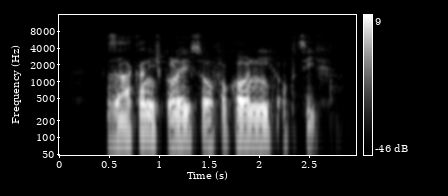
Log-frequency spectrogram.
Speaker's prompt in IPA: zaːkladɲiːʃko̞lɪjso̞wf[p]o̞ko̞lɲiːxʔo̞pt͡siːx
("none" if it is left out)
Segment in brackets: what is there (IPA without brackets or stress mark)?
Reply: ʔ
